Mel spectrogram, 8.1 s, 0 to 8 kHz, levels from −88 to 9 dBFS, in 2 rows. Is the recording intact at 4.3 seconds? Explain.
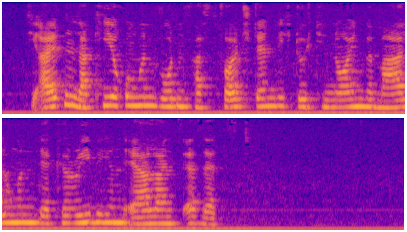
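Yes, the speech at 4.3 seconds is intact, with no dropout, click, distortion or other fault at that moment.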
